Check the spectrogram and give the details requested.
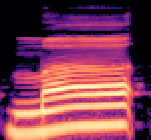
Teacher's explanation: میم کے اوپر کھڑی زبر ہے، میم کو کھینچ کر پڑھیں گے ایک الف کے برابر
